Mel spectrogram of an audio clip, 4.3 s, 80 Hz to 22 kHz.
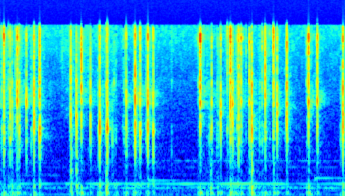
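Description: A Bakeneko65 compact mechanical keyboard, with an aluminum case, pink plastic keycaps and Durock lavender switches, is typed on continuously with the fingertips of both hands. About 25 short, crisp keystrokes click with bright, high detail centered near 1.6 kHz, with a brief pause in the middle. A faint steady hum sits underneath.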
